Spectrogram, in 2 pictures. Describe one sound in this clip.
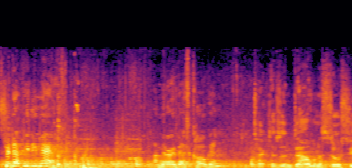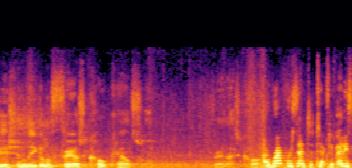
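Footsteps echo on a stone floor in a large hall.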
